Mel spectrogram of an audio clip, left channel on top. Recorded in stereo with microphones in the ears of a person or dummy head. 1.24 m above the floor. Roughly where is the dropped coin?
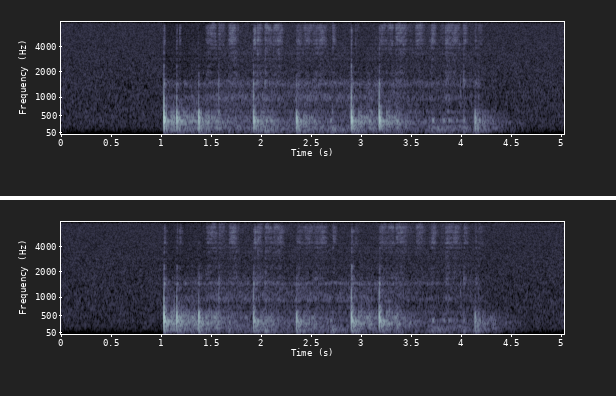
No dropped coin in this recording.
